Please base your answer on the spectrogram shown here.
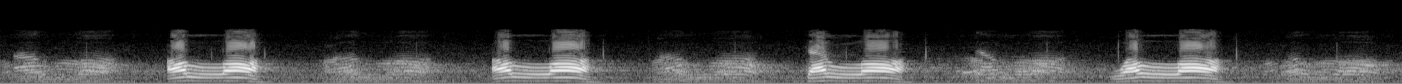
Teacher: تفخم في لفظ الجلالة إذا سبقها فتح أو ضم، فتح أو ضم، أو ألف أو واو، وما قبل الألف مفتوح وما قبل الواو مضموم. · Term: مفخمة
